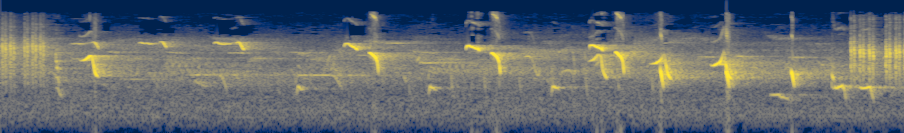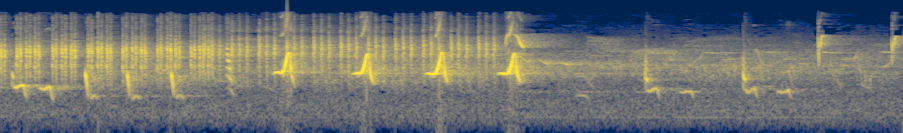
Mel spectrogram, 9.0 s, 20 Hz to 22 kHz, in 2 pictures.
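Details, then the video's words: Bird concert in Bryansk with a thrush nightingale: varied sharp, descending whistled notes at an irregular pace, broken by a long buzzy, churring stretch in the middle, then more scattered high chips. "Thrush nightingale (Luscinia luscinia) 00:24, 04:35"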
